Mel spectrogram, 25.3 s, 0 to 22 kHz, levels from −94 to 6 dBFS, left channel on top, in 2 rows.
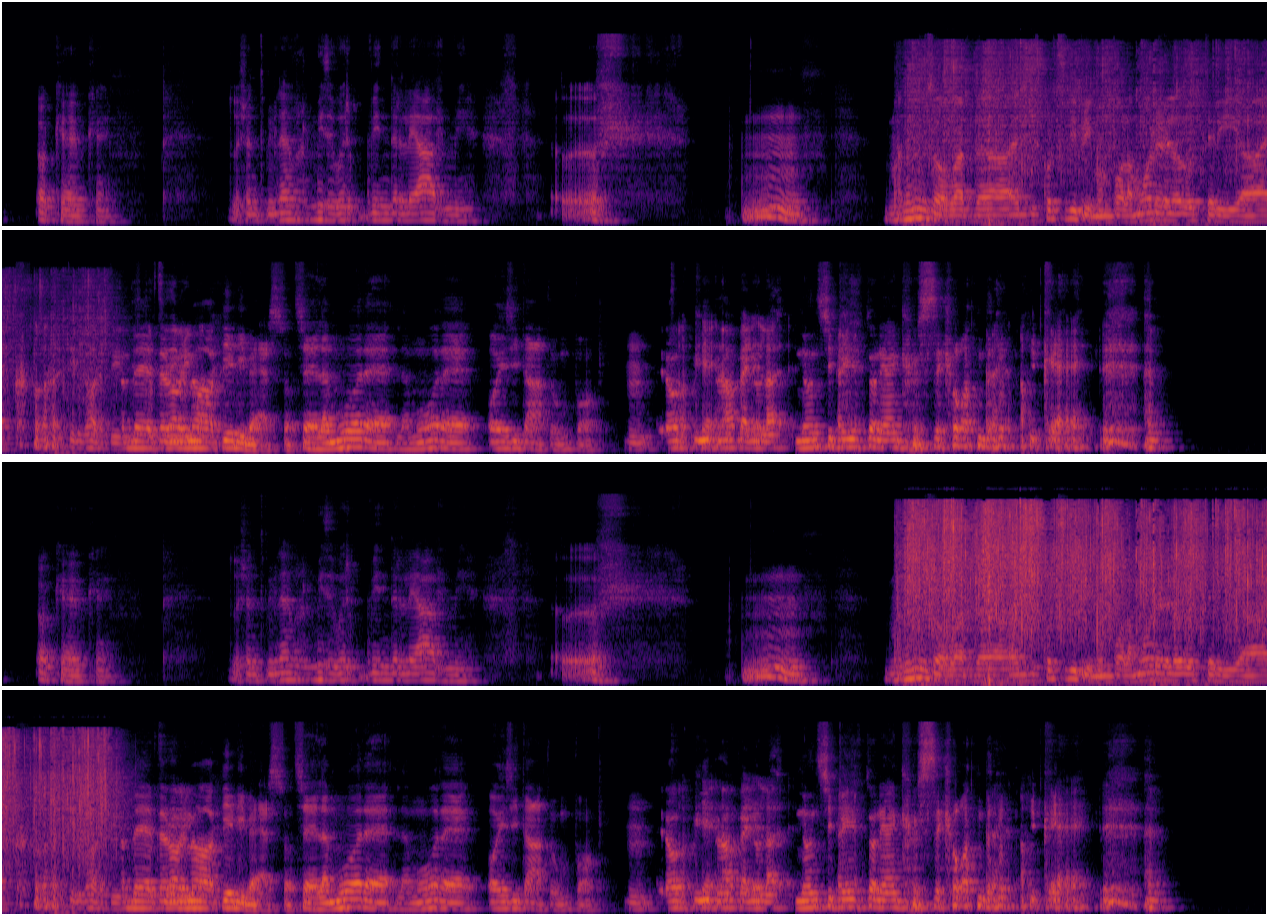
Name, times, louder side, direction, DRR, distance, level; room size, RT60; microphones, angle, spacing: voice 1, 0.3-1.1 1.6-1.8 2.3-5.1 5.5-6.8 7.4-8.2 8.8-14.0 14.3-14.8 18.9-19.1 19.4-20.5 21.0-21.2 22.5-24.2, left 1 dB, 25° left, 5 dB, 1.0 m, -42 dB
sound 1, 8.9-13.9, right 13 dB, 65° right, 0.3 m, -39 dB
voice 2, 13.8-18.6 19.3-20.3 20.6-22.6 23.1-23.2, equal, 20° right, 5 dB, 1.2 m, -37 dB
11.5 x 3.9 x 4.3 m, 0.37 s
head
